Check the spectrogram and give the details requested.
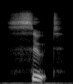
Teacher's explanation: suit with a long ooh sound like boot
